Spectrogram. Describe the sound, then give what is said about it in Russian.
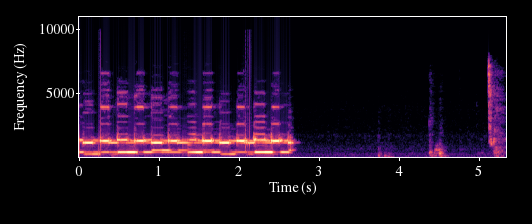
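A mobile phone left in a pocket rings, its ringtone playing a bright, repeating electronic melody for a few seconds, then cutting off abruptly, leaving near silence broken by a few faint rustles and soft knocks. “Телефон забыл убрать. Я такой в кармане остался.”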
